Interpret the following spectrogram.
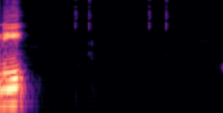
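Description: Faint computer mouse clicks: a quick cluster of light clicks a little under a second in and two more about a second and a half in.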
